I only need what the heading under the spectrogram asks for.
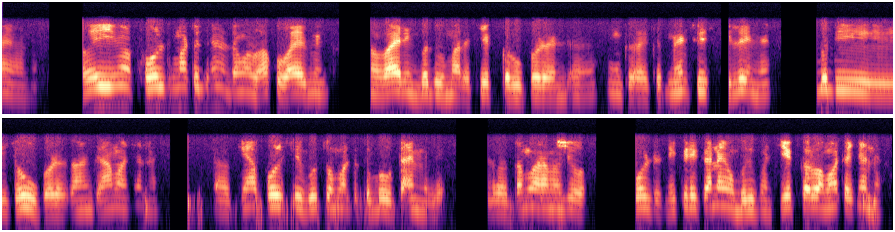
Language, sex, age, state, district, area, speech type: Gujarati, male, 45-60, Gujarat, Morbi, rural, conversation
